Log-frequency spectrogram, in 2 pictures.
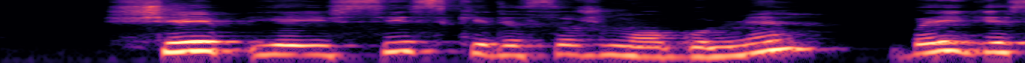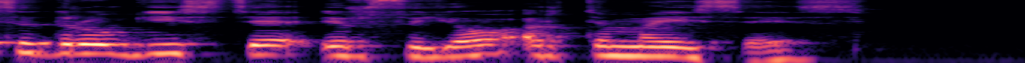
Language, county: Lithuanian, Vilnius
